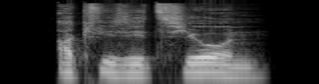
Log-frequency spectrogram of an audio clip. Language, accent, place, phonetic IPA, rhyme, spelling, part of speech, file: German, Germany, Berlin, [akviziˈt͡si̯oːn], -oːn, Akquisition, noun, De-Akquisition.ogg
- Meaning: acquisition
